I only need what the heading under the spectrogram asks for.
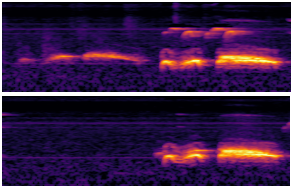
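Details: Spotted dove sings after morning sunning. Two similar phrases each begin with short soft coos and end in a long, strong, slightly falling coo, with a quiet gap between them.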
